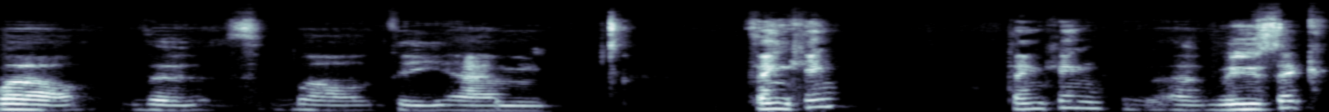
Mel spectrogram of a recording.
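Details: Adult male stroke survivor with aphasia for about seven years since his stroke; aphasia.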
